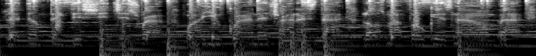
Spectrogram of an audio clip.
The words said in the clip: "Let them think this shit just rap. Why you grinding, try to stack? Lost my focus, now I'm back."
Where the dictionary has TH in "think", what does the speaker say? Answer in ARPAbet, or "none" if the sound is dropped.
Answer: TH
